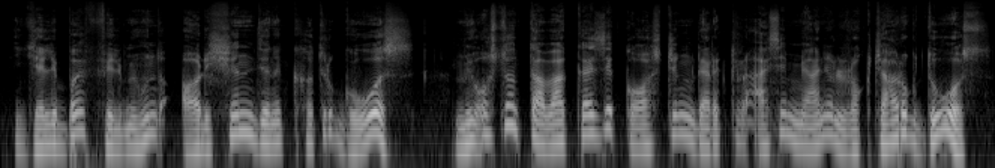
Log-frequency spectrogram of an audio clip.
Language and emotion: Kashmiri, surprised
